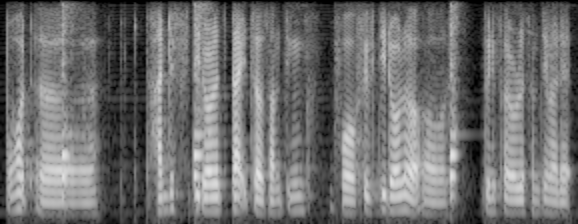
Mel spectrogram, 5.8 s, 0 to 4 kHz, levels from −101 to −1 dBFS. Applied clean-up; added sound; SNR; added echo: neural mask model RNNoise.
